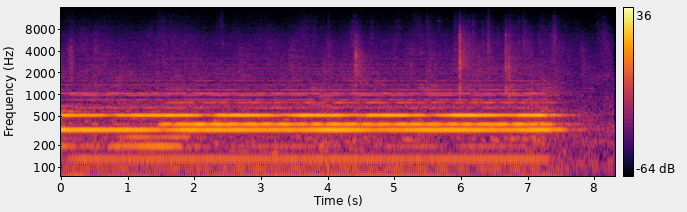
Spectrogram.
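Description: Pipe organ holding sustained chords over a low bass note, the notes changing only slightly. The music stops about seven and a half seconds in, with a few faint clicks over it.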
